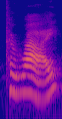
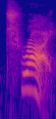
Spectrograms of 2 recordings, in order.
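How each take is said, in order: First: It begins with a plain, separate t sound. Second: It begins with a soft ch-like sound. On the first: The speaker calls it wrong. "we don't say try" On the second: The speaker calls it right. "It becomes like a ch sound"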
